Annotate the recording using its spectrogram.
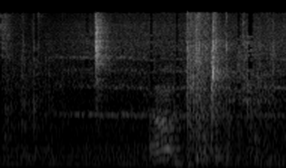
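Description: A kettle heating water for tea gives a faint, steady single-pitched tone that begins just after a click about a second in, the sign that the water is ready.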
